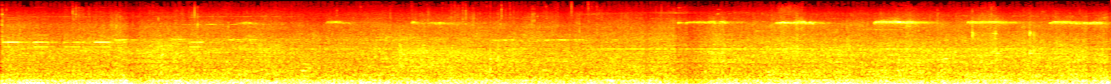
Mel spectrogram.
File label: Istanbul Tram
